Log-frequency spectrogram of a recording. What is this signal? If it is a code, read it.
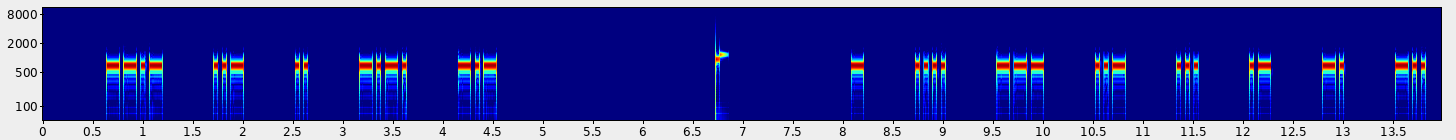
Morse code, heard as a keyed tone, about 28 wpm, spaced as for 13 wpm, 690 Hz. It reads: QUICK THOUSAND
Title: 4x Character Spacing - Top 500 Words - 28wpm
